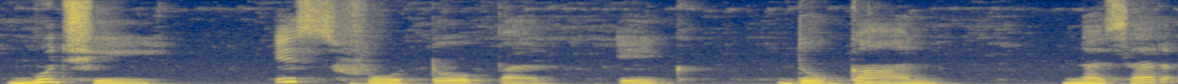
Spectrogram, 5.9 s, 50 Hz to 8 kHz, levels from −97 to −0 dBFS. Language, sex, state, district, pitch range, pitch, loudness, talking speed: Hindi, female, Madhya Pradesh, Katni, 170-220 Hz, 190 Hz, -15 LUFS, 70 wpm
